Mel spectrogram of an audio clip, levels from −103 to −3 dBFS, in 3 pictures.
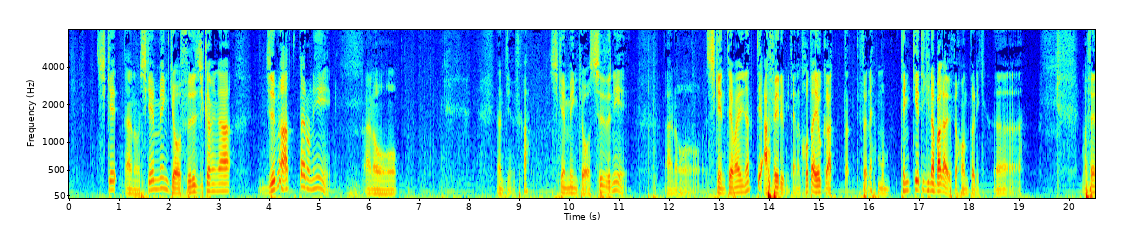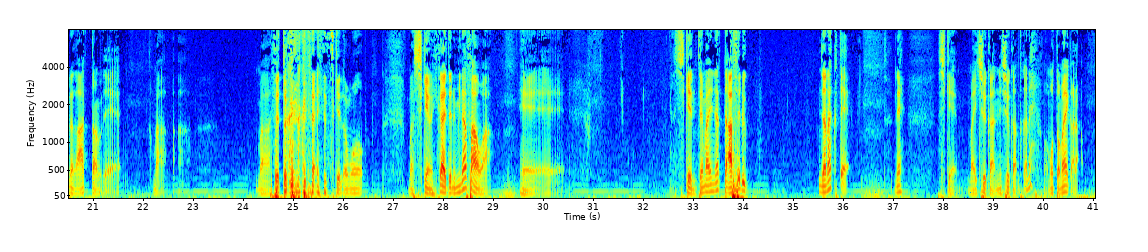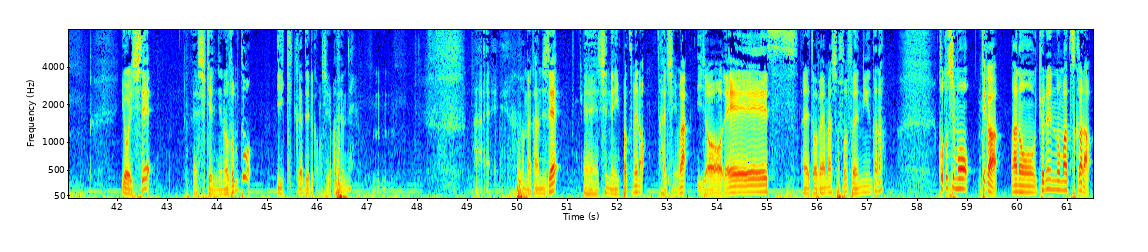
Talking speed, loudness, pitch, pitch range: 245 characters per minute, -26 LUFS, 110 Hz, 85-125 Hz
